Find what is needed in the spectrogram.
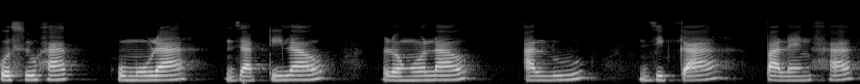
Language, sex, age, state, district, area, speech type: Assamese, female, 30-45, Assam, Golaghat, urban, spontaneous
